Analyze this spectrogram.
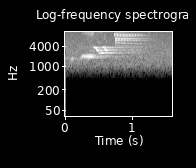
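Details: A wood thrush in Fauquier County in April, during spring migration, sings a short, flute-like phrase: a few clear introductory notes rising into a shimmering, high trill that fades away.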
